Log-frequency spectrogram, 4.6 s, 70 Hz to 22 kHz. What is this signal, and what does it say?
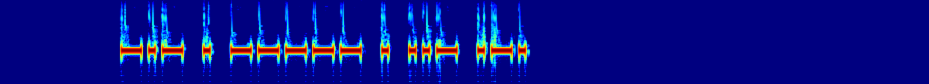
Morse code, heard as a keyed tone, about 36 wpm, 700 Hz. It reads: KE0EUR
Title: USA Call Signs - 6 Characters - Repeated 2x - 35wpm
